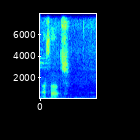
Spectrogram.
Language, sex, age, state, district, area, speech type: Odia, male, 18-30, Odisha, Cuttack, urban, spontaneous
